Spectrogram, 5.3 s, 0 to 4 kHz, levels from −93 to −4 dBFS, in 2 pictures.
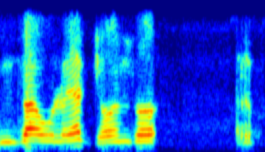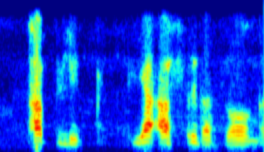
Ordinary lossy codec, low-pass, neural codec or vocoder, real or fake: none; 3.6 kHz; none; real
